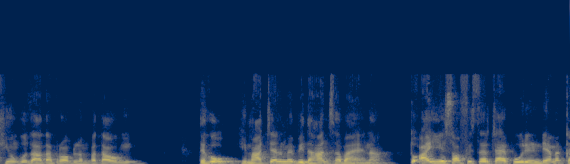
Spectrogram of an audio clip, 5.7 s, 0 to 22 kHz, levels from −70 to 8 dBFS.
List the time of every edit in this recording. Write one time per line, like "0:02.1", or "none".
none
